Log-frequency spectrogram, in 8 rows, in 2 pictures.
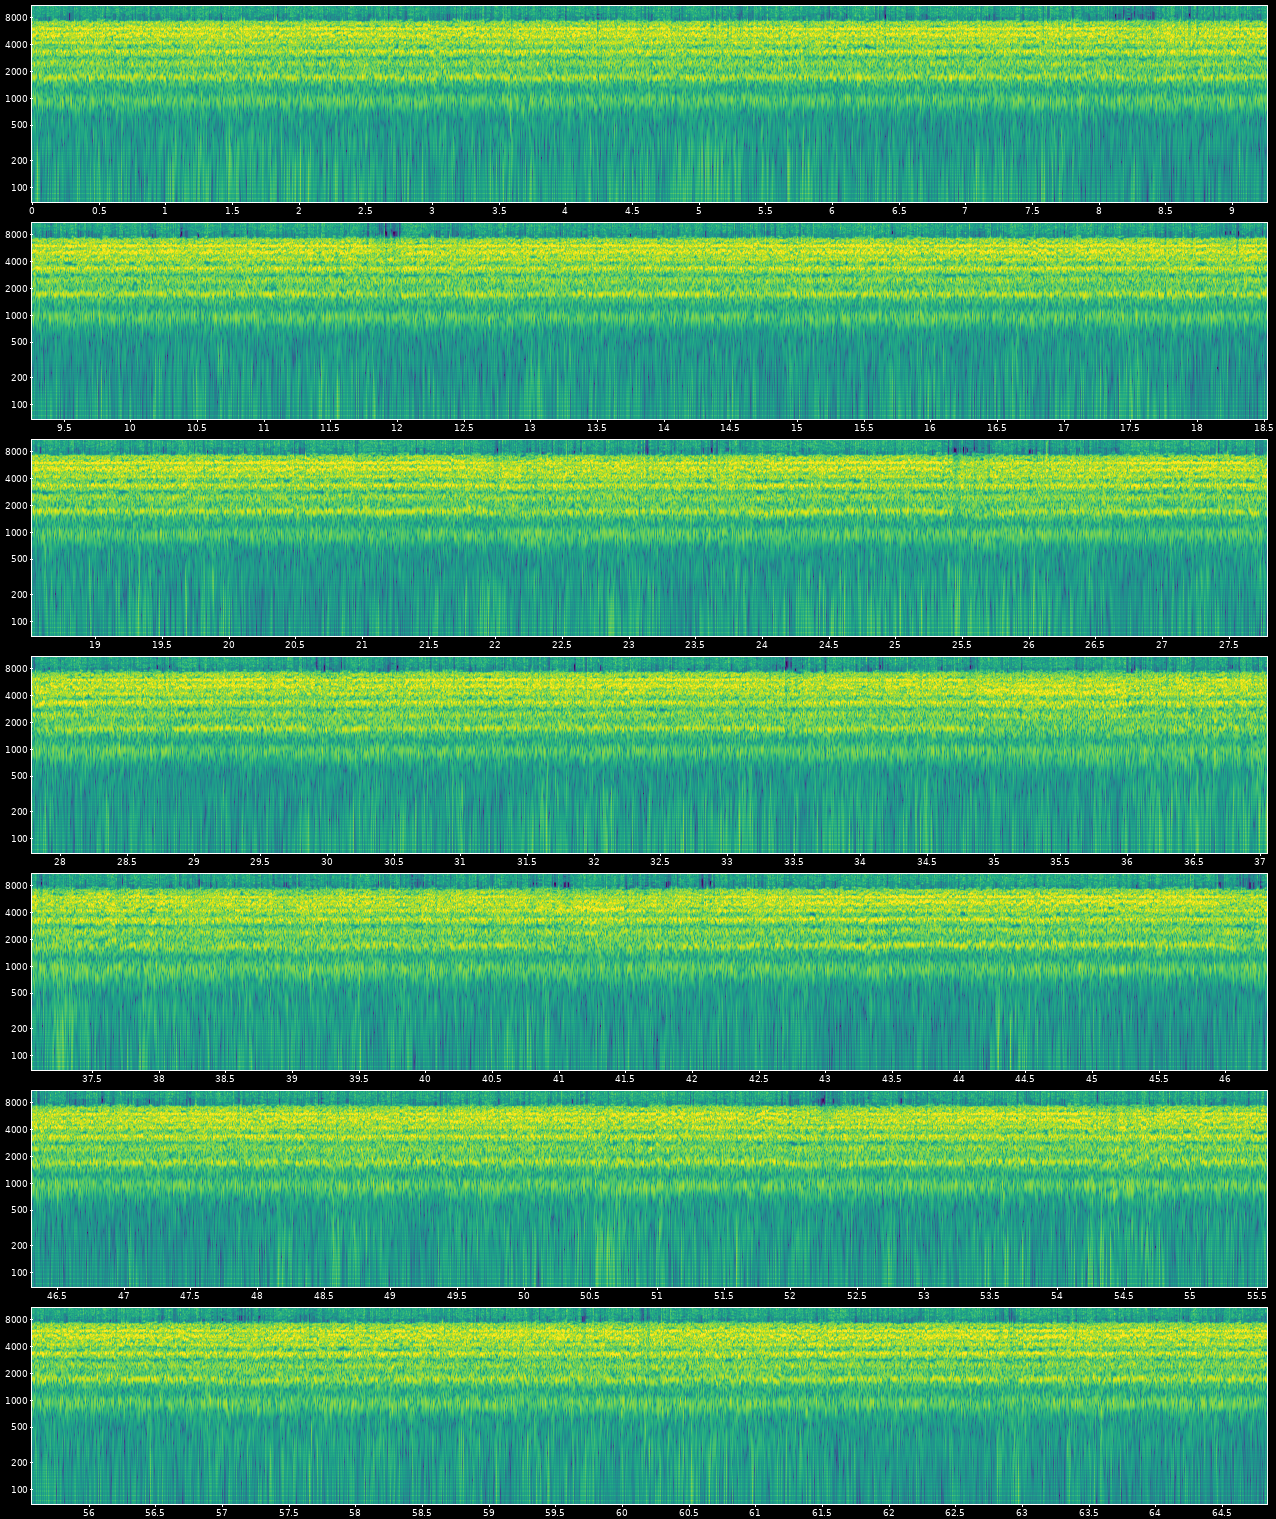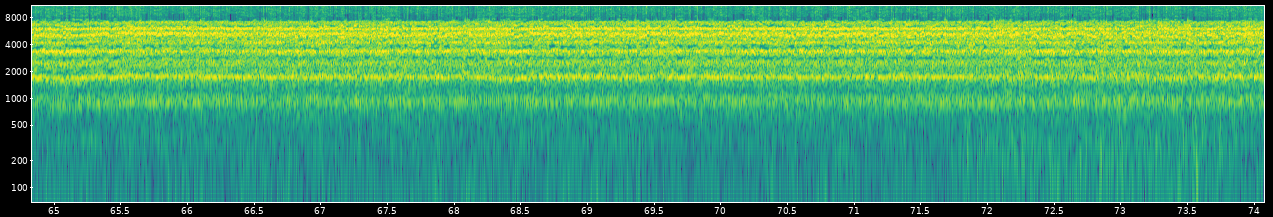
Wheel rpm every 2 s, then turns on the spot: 230, 230, 230, 230, 230, 230, 230, 240, 240, 230, 230, 230, 230, 230, 230, 230, 230, 220, 220, 220, 220, 230, 230, 230, 230, 240, 230, 230, 230, 240, 230, 230, 230, 230, 230, 230, 240.
none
